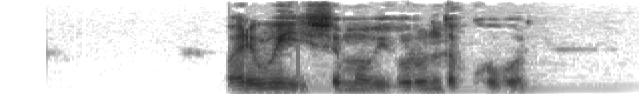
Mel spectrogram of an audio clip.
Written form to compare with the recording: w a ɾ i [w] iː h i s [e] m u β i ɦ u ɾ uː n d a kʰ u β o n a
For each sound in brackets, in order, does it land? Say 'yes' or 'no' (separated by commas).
yes, yes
